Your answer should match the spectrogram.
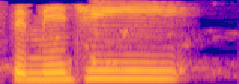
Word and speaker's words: Bemidji: And that's Bemidji.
